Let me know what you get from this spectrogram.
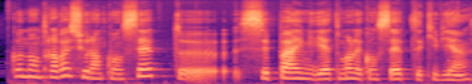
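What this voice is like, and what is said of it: Slight Italian accent in French. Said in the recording (French): “comme on peut entendre d'ailleurs dans la façon dans laquelle je parle le français. Je parle en français avec un petit accent ... par ma langue maternelle, l'italien”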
